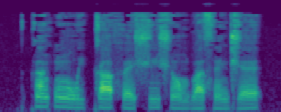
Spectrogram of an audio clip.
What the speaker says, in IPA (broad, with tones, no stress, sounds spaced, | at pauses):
k ã˦ k͡p ũ˦˨ w i˨˦ k a˧ f ɛ˨ ʃ i˧ ʃ ɔ̃˨ b a˨ s ɛ̃˨ d͡ʒ ɛ˨˦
